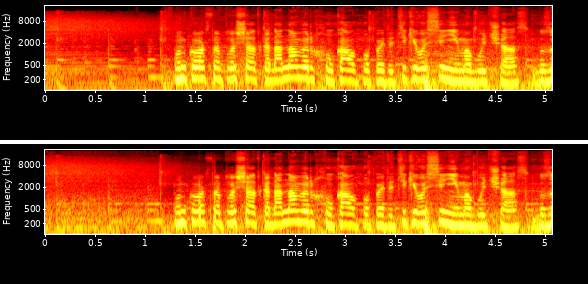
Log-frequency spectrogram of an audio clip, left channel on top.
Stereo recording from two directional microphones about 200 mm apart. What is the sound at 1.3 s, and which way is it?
Speech, 20° left (ahead or behind).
